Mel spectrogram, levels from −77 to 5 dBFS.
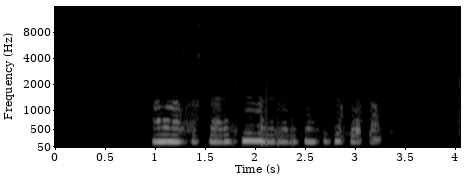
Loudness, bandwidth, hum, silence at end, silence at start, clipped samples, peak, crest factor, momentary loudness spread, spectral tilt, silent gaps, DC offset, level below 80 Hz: -41 LUFS; 11 kHz; none; 0.8 s; 0.95 s; under 0.1%; -28 dBFS; 14 dB; 15 LU; -10 dB/octave; none; under 0.1%; -78 dBFS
